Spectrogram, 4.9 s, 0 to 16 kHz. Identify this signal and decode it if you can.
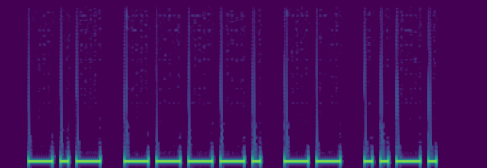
Morse code, heard as a keyed tone, about 15 wpm, 700 Hz. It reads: K9MF
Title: USA Callsign DE Callsign - 4 Characters - 15wpm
